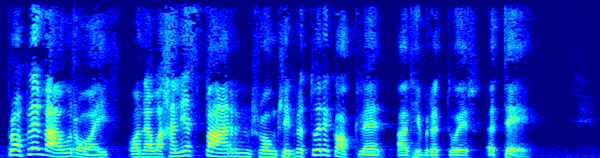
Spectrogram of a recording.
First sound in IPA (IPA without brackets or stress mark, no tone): b̥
